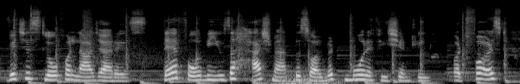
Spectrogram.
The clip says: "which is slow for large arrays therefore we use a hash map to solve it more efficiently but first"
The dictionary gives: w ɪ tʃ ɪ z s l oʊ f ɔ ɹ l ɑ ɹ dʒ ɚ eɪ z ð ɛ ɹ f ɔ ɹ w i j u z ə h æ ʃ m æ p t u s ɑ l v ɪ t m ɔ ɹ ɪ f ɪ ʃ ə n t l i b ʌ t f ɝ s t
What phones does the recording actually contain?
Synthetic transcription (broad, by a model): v ɪ tʃ ɪ z s l oʊ f ɔ ɹ l ɑ ɹ dʒ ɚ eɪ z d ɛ ɹ f ɔ ɹ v i j u z ə h æ ʃ m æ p t u s ɑ l v ɪ t m ɔ ɹ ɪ f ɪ ʃ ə n t l i b ʌ t f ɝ s t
